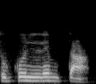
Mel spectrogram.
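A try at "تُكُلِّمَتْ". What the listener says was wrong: अभी भी आप मुंह ऊपर खोल रहे हो। मैंने आपको कहा है स्माइल करो साइडवेज और फिर ते के ऊपर जबर पढ़ो।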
